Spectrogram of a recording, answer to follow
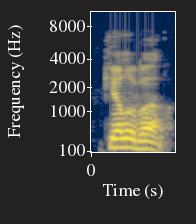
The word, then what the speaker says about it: Guillebeau: but I have a challenge myself uh I pronounce it Gill about but I never correct anyone so we'll go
